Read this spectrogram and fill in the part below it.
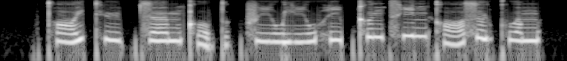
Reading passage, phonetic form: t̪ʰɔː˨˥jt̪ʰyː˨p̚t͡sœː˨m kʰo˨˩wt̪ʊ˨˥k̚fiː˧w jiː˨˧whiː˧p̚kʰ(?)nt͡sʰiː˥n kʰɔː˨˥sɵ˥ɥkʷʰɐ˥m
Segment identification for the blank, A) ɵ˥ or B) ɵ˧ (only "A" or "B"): A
